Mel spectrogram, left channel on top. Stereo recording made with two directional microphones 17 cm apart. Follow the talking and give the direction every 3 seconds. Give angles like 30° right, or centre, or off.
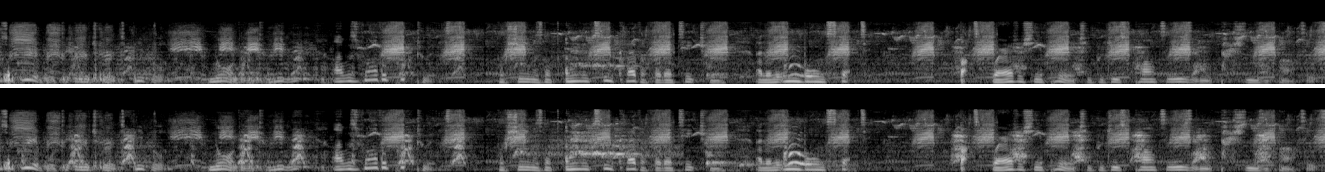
20° right, 10° right, 10° left, 10° right, 20° right.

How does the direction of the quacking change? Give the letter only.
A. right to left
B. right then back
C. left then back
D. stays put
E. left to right
D.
